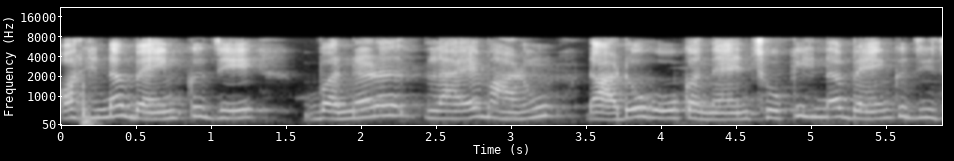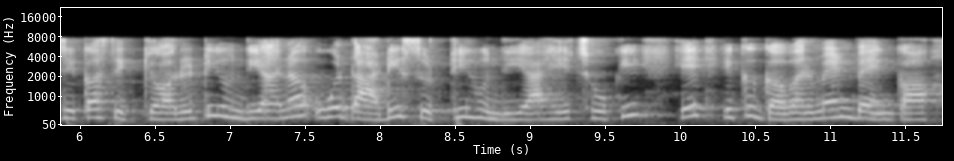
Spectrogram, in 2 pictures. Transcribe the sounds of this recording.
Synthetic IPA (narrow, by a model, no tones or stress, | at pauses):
ɔːɾɦɪnə̆bɛ̃ːŋkd͡ʑeː | ʋɐnəɽ̃əlaːɪmaːɳ̤uɗaːɖʱoɦokɐ̃nd̪aːɦɪnɪ̆t͡ɕʰoːkiɦɪnə̆bɛ̃ːŋkd͡ʑiːd͡ʑeːkasɪkjɔːɾɪʈiɦũːn̆d̪iaːɦɪnɐʔʊɦoɗaːɖʱisʊʈʰːiɦũːnd̪iaːɦet͡ɕʰoːkiheɦɪkɡɐʋəɾmẽːɳʈ̚bɛ̃ːŋkaː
